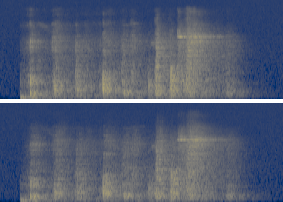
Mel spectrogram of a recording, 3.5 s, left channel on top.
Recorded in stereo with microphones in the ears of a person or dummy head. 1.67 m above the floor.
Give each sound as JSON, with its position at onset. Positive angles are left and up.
{"t": 0.2, "sound": "running footsteps", "side_deg": 45, "distance_m": 2.5}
